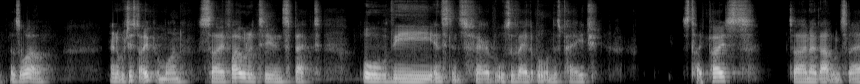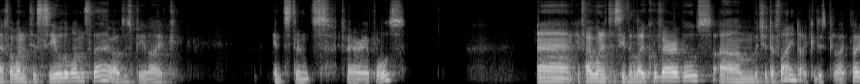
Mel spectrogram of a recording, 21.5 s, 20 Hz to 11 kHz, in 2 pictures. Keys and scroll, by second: 0.2 super+r, 7.3-8.8 typing, 12.7-16.2 typing, 20.3-21.5 typing.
